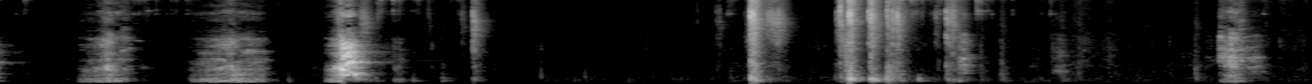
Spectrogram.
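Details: Lollie the dog going after a moth indoors: three muffled barks, the last sharper, then a quiet stretch followed by loud clattering and scraping noises and one further bark.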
